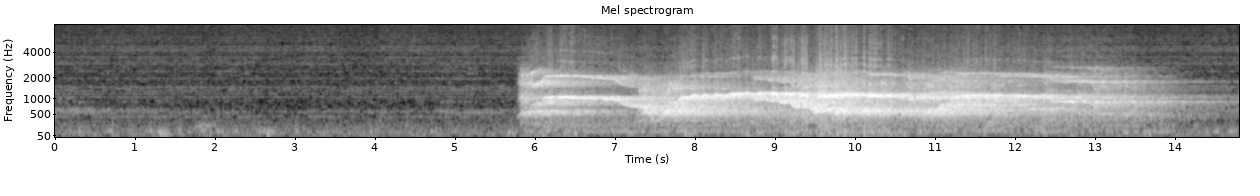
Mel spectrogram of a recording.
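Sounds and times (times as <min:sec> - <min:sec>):
red wolf howling: 0:05.8 - 0:14.8.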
